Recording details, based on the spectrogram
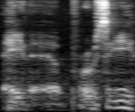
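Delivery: slow, drawn-out, very quiet, hushed delivery. Picturing a Joker line done the Pennywise way, slow drawn-out Pennywise voice. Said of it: "which was kinda slow and drawn out".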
